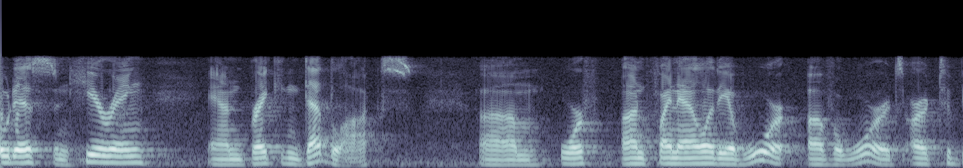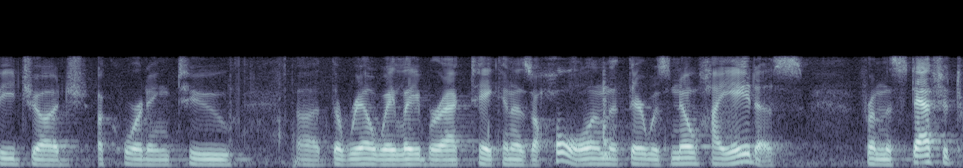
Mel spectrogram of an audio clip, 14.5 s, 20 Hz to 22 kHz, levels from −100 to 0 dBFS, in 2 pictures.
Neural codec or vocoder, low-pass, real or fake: none; 5.4 kHz; real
